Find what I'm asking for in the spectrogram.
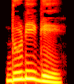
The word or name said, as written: ತುಡಿಗೆ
